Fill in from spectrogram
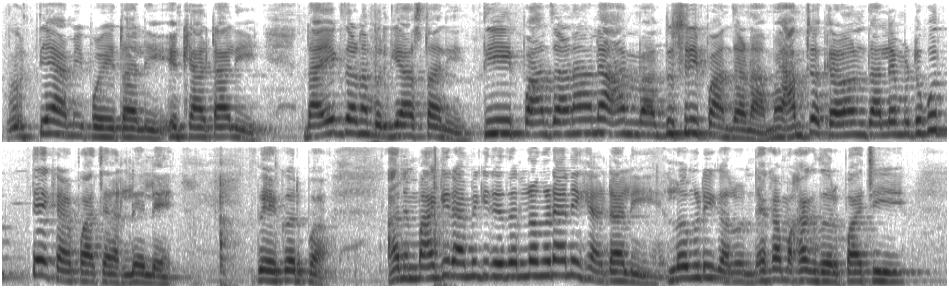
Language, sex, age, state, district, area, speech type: Goan Konkani, female, 60+, Goa, Salcete, rural, spontaneous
